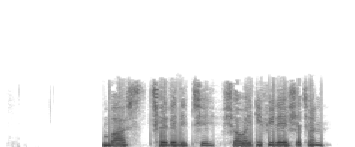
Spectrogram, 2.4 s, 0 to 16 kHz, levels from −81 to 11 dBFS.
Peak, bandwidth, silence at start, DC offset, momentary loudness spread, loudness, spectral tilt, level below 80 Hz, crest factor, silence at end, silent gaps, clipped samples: -2 dBFS; 7.8 kHz; 0.7 s; under 0.1%; 4 LU; -16 LUFS; -4.5 dB/octave; -38 dBFS; 16 dB; 0.2 s; none; under 0.1%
